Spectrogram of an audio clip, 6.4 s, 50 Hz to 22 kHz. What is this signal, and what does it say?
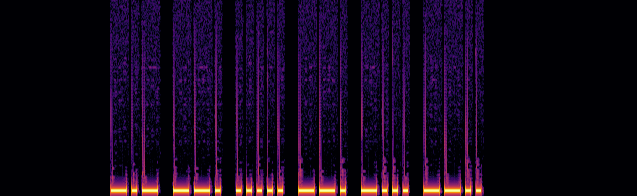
Morse code, heard as a keyed tone, about 22 wpm, 700 Hz. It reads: KG5GBZ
